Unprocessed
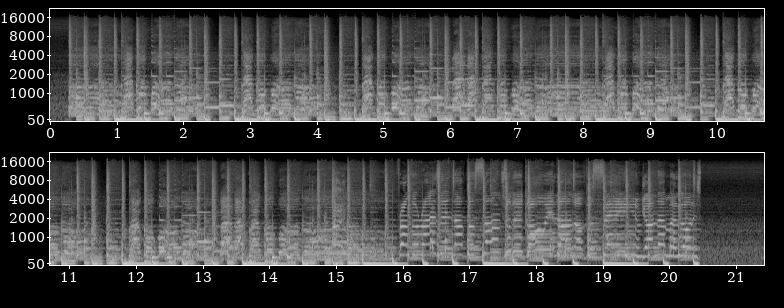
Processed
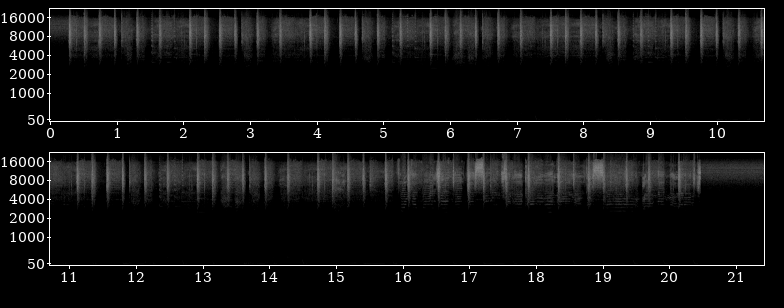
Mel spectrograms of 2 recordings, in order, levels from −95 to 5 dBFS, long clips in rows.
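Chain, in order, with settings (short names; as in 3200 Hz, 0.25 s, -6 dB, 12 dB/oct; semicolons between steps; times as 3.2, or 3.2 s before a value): one-sided clip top -21 dBFS; compressor, threshold -23 dBFS, peak gain reduction 5 dB; inverse Chebyshev high-pass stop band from 2100 Hz, stop band 70 dB; gain +2.5 dB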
